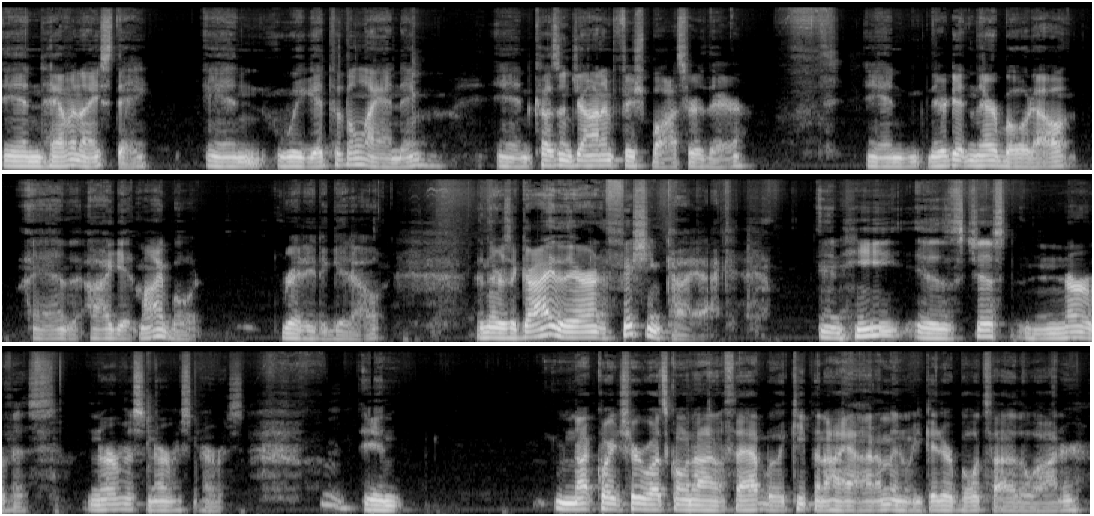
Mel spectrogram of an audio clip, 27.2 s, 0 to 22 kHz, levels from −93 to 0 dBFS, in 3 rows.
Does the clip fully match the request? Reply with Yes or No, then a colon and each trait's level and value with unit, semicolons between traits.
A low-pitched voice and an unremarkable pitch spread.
Yes: low, 110 Hz; average, 3.1 semitones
